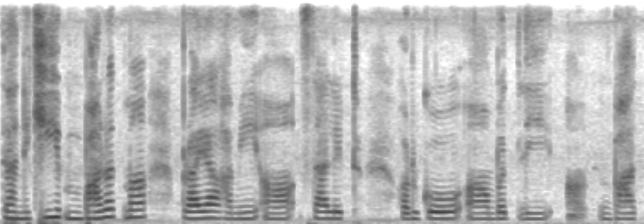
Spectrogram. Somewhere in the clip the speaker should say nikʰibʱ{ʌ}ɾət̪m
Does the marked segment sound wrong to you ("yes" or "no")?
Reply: yes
